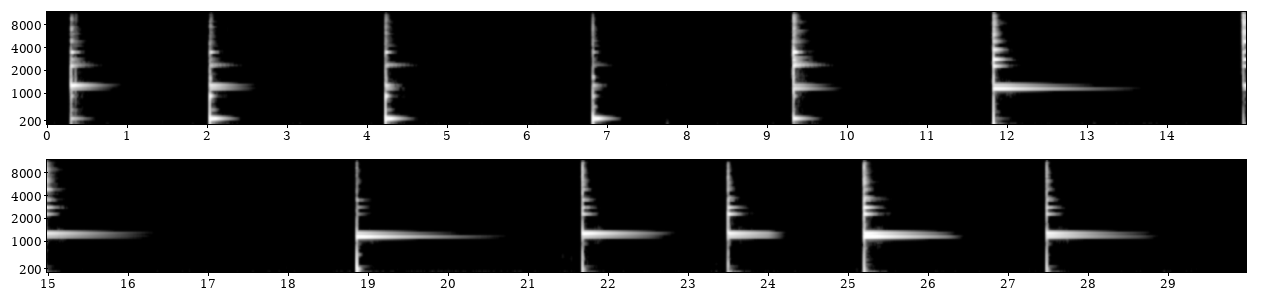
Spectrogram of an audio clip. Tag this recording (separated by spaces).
clean close-up cristal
